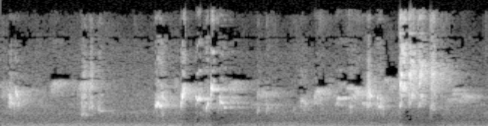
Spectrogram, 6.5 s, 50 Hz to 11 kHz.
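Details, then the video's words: A red-whiskered bulbul of the Lân Tê type, shrimp-backed with drooping wings, sings in two-part phrases: bright, warbling bursts of rich whistled and chattering notes every second or so, with a faint low hum behind. "Chào mào Lân Tê quá đẹp, lưng tôm cánh xệ nết rê 2 cầu"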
